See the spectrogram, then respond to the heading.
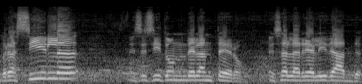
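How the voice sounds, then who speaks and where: Amid noticeable background noise and audible room echo, a man with an Italian accent speaks at a fairly slow pace in a high voice. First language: Italian (speaking Spanish). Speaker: sports journalist. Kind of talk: casual discussion. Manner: halting.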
